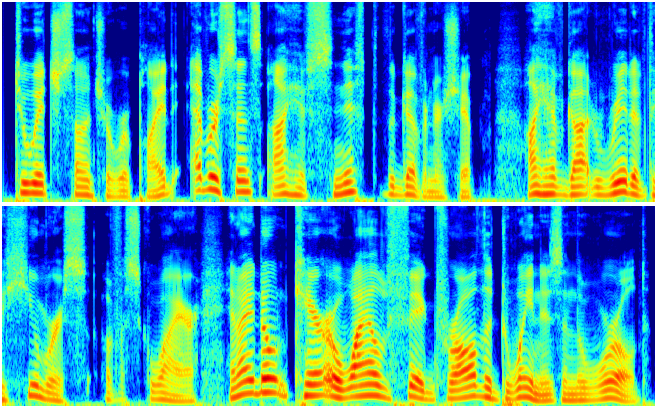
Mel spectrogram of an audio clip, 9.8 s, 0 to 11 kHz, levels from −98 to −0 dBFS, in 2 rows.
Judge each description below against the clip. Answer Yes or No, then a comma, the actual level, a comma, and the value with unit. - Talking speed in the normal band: No, fast, 215 wpm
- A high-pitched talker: No, low, 135 Hz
